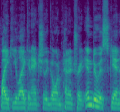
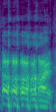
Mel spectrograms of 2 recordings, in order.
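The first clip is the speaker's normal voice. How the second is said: louder, higher taunting ha-ha; mocking villain laugh; 4 semitones higher, 6 dB louder than usual. Uvo scoffing at the trapped worm, mock laughter. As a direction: laugh off the threat like a smug brute. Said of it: "Uvo's just like".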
